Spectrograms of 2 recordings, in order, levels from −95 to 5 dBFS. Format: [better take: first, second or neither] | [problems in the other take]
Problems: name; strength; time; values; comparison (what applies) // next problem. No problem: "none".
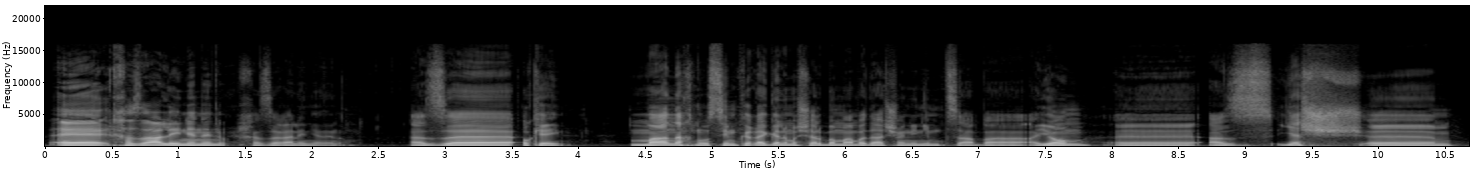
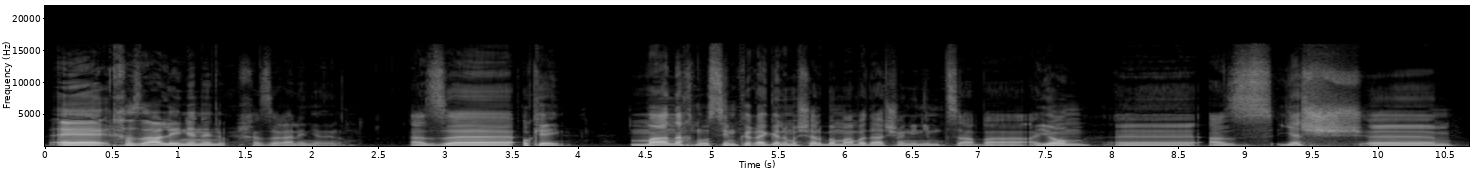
neither | none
